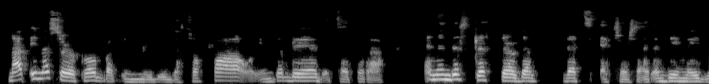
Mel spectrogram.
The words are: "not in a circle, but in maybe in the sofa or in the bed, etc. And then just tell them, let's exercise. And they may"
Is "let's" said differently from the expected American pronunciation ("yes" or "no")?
no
